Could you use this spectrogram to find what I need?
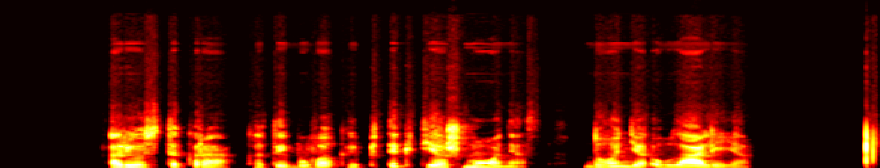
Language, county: Lithuanian, Kaunas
